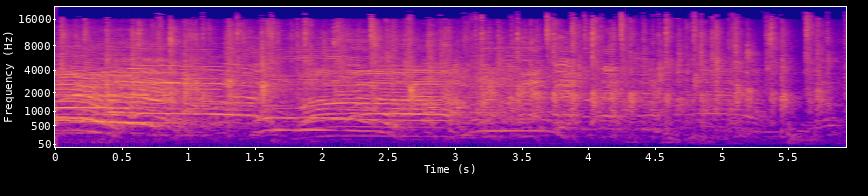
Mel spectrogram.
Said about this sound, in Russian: Под ваши бурные аплодисменты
